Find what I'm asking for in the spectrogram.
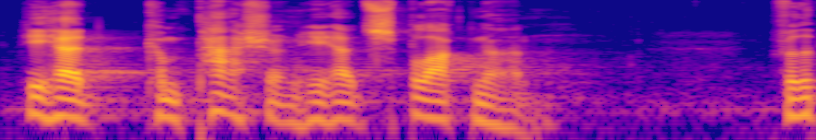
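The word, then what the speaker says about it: splachnon (σπλάγχνον): The word compassion in the original language is splachnon. And if you say it as it should be pronounced, it's splachnon. That sounds guttural, doesn't it? It's because it's supposed to. It splachnon, or the compassion that Mark is defining or describing about Jesus, comes from the original meaning, from the bowels.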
